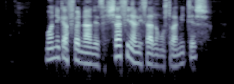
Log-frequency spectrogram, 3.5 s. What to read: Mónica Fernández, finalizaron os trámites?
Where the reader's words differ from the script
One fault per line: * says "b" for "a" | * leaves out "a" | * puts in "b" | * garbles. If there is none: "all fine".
* puts in "xa"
